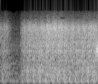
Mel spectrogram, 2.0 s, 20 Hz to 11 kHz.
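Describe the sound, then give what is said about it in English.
A ship's gun fires at an approaching target about 1,500 yards away in a rapid, unbroken stream of shots with a steady rhythm over a dense, roaring wash of noise, loud throughout after a brief dip near the start. No voices. “Get on that gun, Mr. Hayes. When you see him, fire.”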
